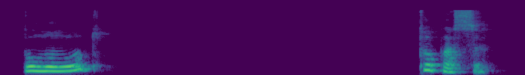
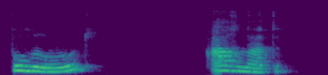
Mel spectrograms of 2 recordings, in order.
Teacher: amma sait gələndə cingitli samit olduğu kimi qalacaq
